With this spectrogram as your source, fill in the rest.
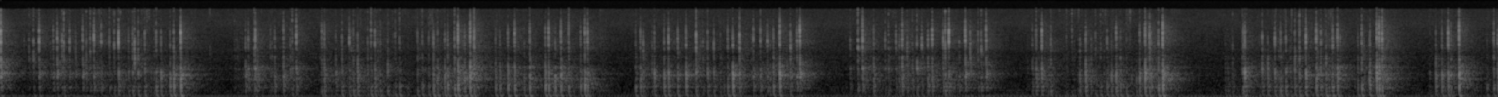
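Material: Wood.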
